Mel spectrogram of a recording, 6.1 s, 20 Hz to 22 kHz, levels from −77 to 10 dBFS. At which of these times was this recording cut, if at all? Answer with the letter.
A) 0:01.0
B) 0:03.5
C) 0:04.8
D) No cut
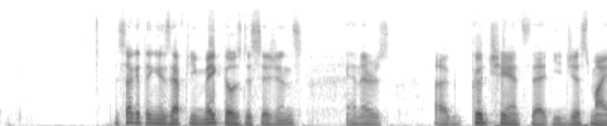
B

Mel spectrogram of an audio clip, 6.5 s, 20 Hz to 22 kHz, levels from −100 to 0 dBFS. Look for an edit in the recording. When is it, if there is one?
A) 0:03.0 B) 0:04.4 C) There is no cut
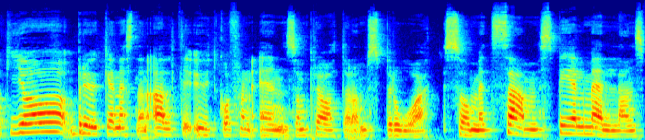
B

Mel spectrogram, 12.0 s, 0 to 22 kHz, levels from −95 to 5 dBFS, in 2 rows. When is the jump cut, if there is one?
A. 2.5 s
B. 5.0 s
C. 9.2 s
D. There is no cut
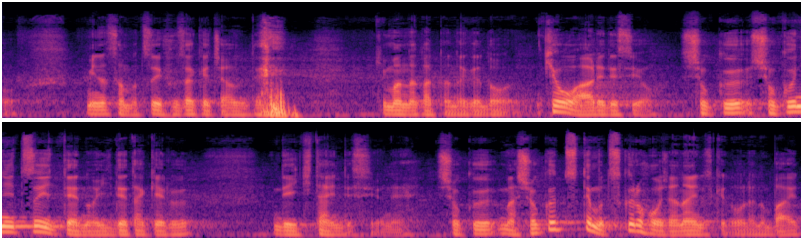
C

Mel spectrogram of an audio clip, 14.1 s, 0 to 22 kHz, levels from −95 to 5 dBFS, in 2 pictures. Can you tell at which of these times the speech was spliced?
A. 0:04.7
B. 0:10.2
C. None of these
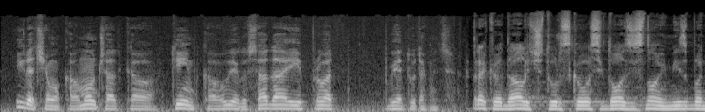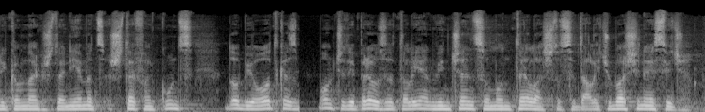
C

